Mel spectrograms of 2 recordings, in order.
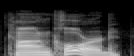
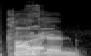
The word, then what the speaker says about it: Concord: so it's whether it's Concord which is the English like the queen's English version or conquered which is the northeastern version of Concord I prefer conquered because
